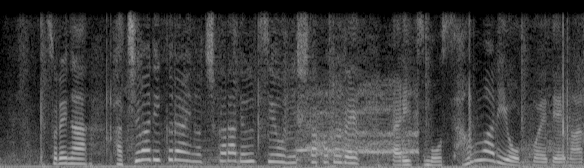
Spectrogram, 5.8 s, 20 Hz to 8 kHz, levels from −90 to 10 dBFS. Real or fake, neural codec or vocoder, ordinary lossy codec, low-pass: fake; codec, 16 kHz, 2 kbps, FunCodec, trained on Chinese and English, 25 frames a second; none; 7.2 kHz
